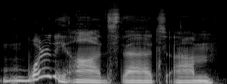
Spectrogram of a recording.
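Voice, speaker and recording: A man with a very deep, gravelly voice in a dry, close recording. He is a tabletop player reasoning aloud in careful, halting phrases. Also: huge pitch swings, a little mellow, no room sound. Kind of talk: casual game discussion.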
